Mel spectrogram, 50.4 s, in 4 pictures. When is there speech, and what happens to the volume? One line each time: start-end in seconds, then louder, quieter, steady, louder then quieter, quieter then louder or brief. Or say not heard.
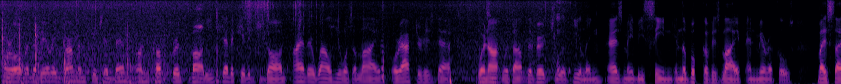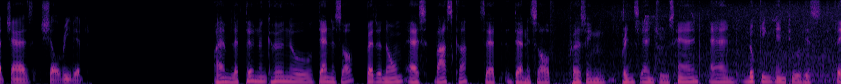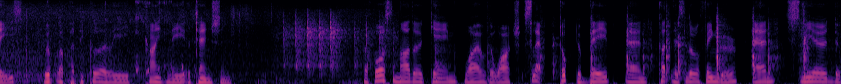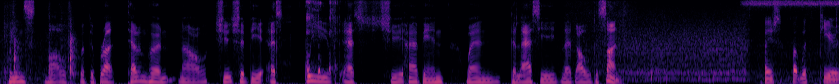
0.0-14.0 steady
15.8-28.8 steady
30.6-47.2 steady
49.3-50.3 brief.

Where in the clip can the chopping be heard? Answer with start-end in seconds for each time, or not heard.
0.0-2.6, 29.4-39.0.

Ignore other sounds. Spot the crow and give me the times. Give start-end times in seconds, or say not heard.
not heard.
